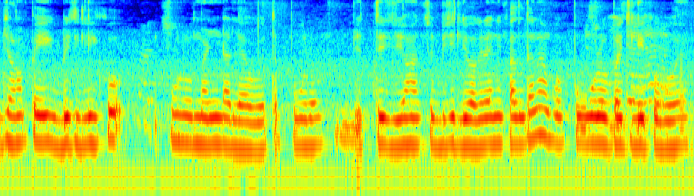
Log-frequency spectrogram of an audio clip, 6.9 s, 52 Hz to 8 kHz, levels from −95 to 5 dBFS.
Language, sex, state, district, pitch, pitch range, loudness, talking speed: Hindi, female, Bihar, Darbhanga, 195 Hz, 190-200 Hz, -15 LUFS, 215 wpm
